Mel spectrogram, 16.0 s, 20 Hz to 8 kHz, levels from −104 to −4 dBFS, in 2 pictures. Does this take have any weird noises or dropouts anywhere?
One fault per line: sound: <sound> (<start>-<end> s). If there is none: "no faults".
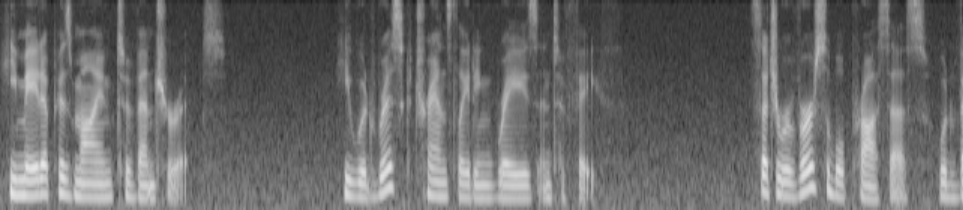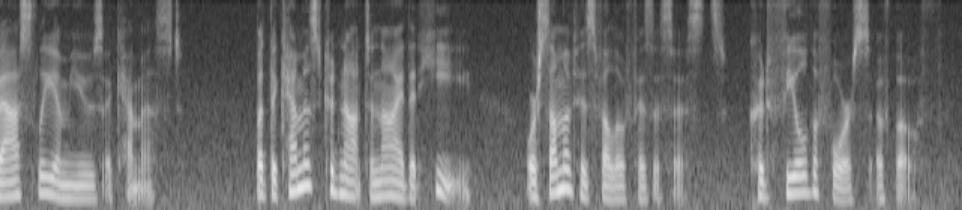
no faults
